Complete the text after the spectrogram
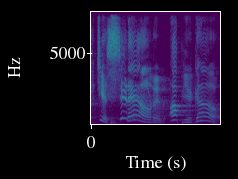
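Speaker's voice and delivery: very slow, soothing commercial read; mock stair-lift commercial, very slow. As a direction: drag it out like a calm TV ad.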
